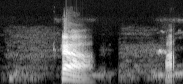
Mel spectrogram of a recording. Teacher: Pangkal lidah dinaikkan ke langit keras. Ka. Dia bukan kat depan, dekat belakang tu makhraj dia. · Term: huruf ka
